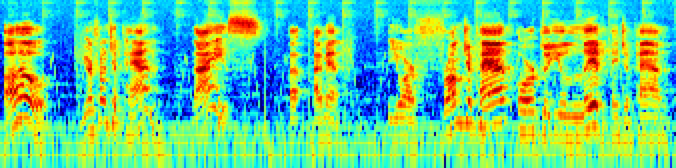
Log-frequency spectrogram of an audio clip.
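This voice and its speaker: Excitable male streamer. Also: high voice, measured pace, soft background music. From Brazil. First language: Portuguese. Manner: excitable, flustered, chatty. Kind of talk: live game commentary and chat.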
